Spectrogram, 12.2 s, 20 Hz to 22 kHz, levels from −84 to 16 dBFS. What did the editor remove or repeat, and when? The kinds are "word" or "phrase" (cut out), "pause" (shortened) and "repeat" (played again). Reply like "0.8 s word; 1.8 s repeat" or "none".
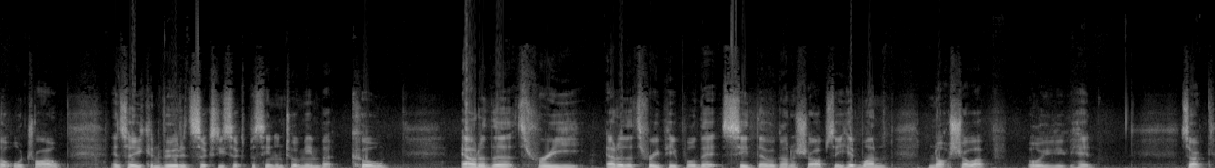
none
